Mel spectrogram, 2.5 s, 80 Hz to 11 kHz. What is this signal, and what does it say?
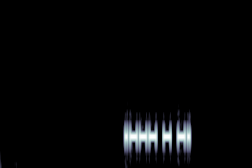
Morse code, heard as a keyed tone, about 48 wpm, 700 Hz. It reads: JTN
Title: USA Call Sign Postfixes - 3 Letters 50wpm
